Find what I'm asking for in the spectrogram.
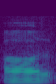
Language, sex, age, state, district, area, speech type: Urdu, male, 45-60, Bihar, Gaya, urban, spontaneous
